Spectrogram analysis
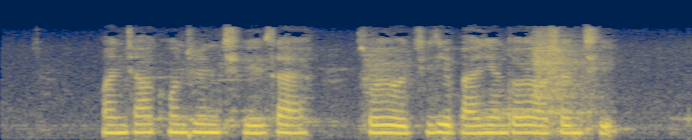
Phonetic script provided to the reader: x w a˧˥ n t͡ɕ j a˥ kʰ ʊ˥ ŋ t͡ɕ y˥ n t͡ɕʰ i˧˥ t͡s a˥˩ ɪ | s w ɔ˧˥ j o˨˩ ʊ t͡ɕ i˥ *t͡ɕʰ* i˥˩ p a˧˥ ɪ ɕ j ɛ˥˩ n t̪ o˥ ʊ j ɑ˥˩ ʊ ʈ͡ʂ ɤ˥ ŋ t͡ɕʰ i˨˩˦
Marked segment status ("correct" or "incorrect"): incorrect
